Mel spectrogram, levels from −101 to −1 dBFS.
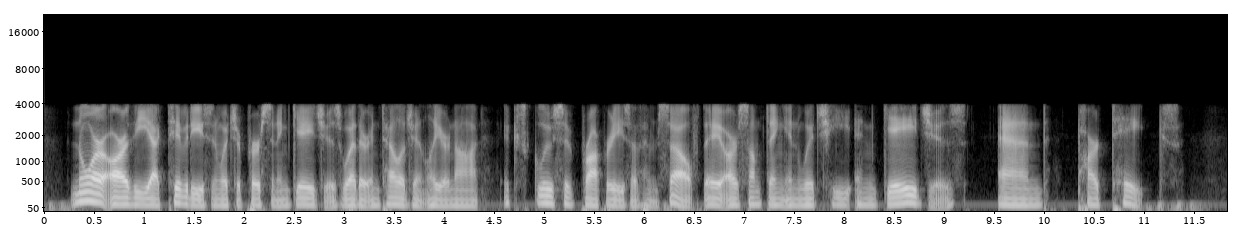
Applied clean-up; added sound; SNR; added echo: none; none; none; none.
